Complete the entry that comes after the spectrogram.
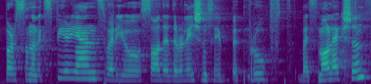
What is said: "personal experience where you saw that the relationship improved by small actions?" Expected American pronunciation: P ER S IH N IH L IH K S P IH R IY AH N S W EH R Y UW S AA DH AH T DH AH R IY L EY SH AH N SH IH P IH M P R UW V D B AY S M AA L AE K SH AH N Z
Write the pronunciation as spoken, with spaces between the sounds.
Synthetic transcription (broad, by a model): P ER S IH N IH L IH K S P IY R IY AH N S W EH R Y UW S AA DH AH T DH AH R IY L EY SH AH N SH IH P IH P R UW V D B AY S M AA L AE K SH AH N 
